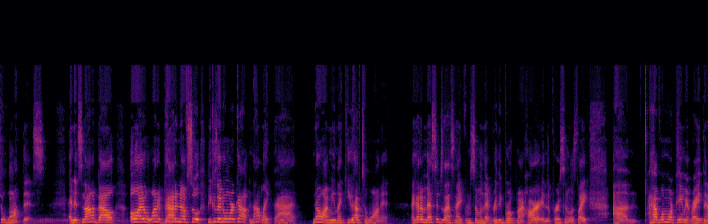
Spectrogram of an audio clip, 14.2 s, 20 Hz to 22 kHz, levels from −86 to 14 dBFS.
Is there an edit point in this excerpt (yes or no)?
no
